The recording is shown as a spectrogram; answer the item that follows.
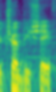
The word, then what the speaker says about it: trebuchet: Aren't we gonna destroy the trebuchet?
